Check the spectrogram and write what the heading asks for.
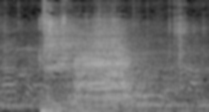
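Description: Tibetan monastic ritual music for a masked cham dance: long horns sound a low held note that starts with a sharp struck accent about half a second in and fades toward the end.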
